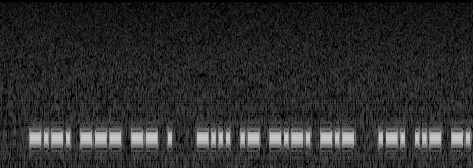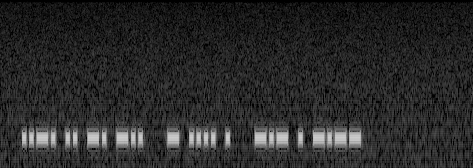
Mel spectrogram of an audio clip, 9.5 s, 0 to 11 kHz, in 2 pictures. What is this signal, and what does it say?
Morse code, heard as a keyed tone, machine-sent, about 33 wpm, 600 Hz. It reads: COME BACK RUN FIND THE KEY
